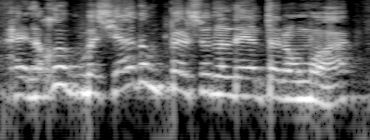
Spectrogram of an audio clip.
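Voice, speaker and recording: Philandering Filipino husband for radio drama: high-pitched, blustering, defensive, over a noisy track. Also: male voice, lively intonation, fairly quick. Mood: dismissive. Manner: dismissive, blustering, evasive.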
